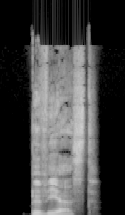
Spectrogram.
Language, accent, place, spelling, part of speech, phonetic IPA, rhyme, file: German, Germany, Berlin, bewehrst, verb, [bəˈveːɐ̯st], -eːɐ̯st, De-bewehrst.ogg
- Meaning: second-person singular present of bewehren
